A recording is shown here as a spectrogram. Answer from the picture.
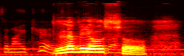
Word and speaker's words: Levioso: Levioso, not Leviosa.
